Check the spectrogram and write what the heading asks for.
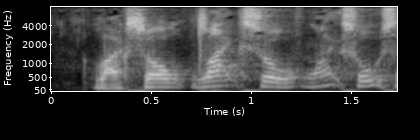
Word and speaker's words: Laxalt: Laxalt signs on Monday, and you go on social media, get him in for the Rangers, get him in.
